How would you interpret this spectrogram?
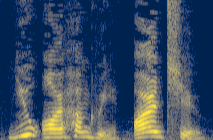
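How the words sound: The pitch falls at the end. The asker is almost certain and seeks confirmation. "끝을 내리게 되면"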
